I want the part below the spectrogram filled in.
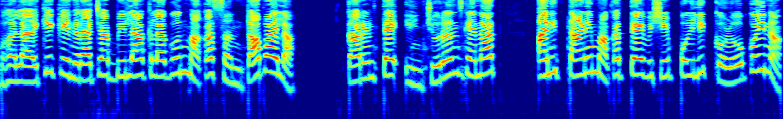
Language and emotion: Goan Konkani, angry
